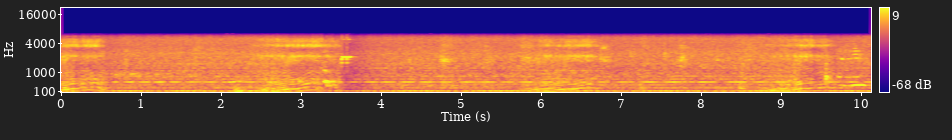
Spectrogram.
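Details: Rough, rattling snores recur every three to four seconds, about 17–18 a minute, over steady room hum; adult snoring after heavy Thanksgiving eating and drinking.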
